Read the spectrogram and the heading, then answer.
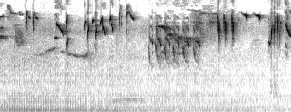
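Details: An orange-headed thrush singing while spreading its tail gives a rich, varied run of high whistles, slurred sweeps and quick chattering phrases with only short pauses, over a faint low hum.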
